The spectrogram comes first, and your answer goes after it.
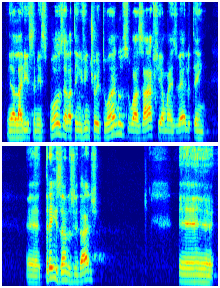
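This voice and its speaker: A man, talking as a pastor on a live stream. His pitch sits in an ordinary middle range for a man. He keeps it relaxed and conversational, leaning on hesitations and tag questions. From Brazil, interior of São Paulo state. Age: 30s. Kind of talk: casual live-stream talk.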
